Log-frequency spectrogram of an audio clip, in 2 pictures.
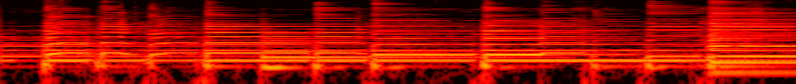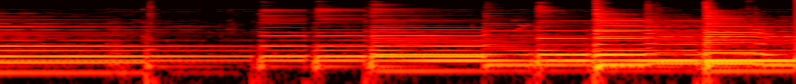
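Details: Plucked and strummed acoustic guitar plays a rhythmic chord pattern, bright and continuous, with no bird or other animal sounds audible.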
